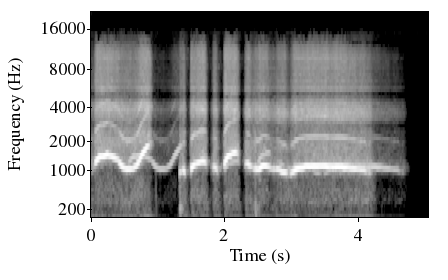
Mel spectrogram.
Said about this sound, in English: What kind of whistle is that? No. I'm trying. At least they know who's whistling,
